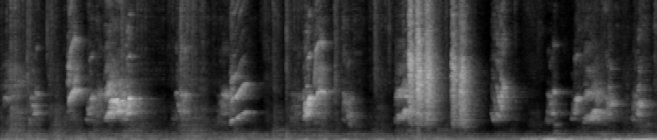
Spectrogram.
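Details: Belgian canary pair with three chicks in the nest, caged; harsh, buzzy squawking bursts repeated every second or so, interspersed with short chirps and occasional soft rustling.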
